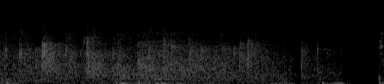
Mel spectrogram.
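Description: An audience breaks into steady applause, a dense wash of many hands clapping together for about three seconds before it quickly fades and cuts off.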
